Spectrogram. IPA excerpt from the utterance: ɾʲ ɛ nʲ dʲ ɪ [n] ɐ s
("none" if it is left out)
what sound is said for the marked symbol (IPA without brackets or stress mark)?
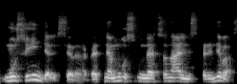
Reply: m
